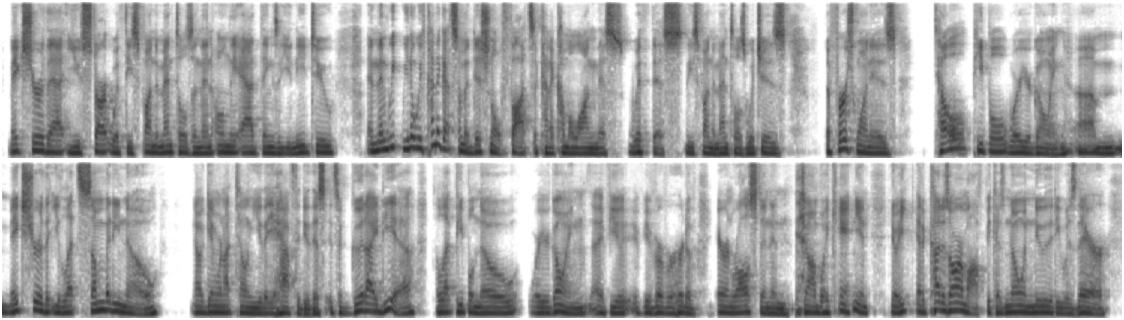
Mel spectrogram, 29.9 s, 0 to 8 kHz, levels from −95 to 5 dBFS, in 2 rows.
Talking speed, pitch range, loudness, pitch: 225 wpm, 105-125 Hz, -17 LUFS, 110 Hz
